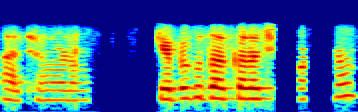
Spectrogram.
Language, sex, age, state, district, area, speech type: Odia, female, 18-30, Odisha, Kandhamal, rural, conversation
